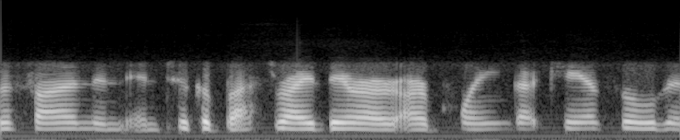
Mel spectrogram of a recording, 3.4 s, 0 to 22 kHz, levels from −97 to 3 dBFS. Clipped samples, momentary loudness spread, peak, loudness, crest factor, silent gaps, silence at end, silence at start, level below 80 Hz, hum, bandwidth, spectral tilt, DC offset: under 0.1%; 11 LU; -2 dBFS; -19 LUFS; 18 dB; none; 0 s; 0 s; -66 dBFS; 60 Hz at -55 dBFS; 3.7 kHz; -7.5 dB/octave; under 0.1%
